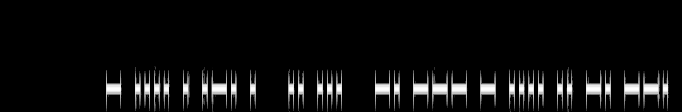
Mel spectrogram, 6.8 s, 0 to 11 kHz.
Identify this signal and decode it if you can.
Morse code, heard as a keyed tone, about 25 wpm, 700 Hz. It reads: THERE IS NOTHING
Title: Sentences from Top 1000 Words - Review Part 1 - 25wpm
